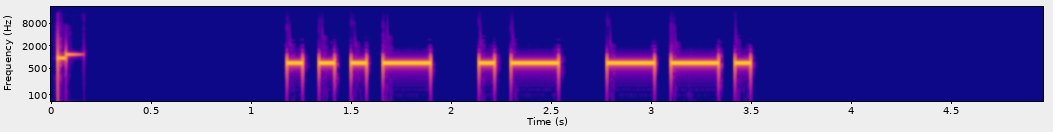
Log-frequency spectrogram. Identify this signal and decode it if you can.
Morse code, heard as a keyed tone, about 15 wpm, 700 Hz. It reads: VAG
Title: USA Call Sign Postfixes - 3 Letters 15wpm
